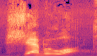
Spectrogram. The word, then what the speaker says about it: Shavuot: It's from right to left, but it's pronounced Shavuot.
